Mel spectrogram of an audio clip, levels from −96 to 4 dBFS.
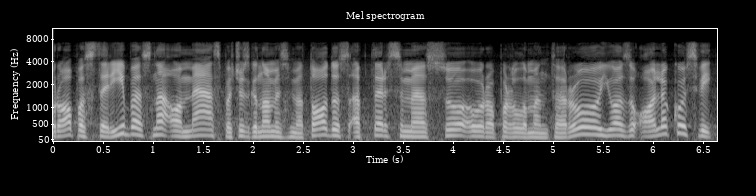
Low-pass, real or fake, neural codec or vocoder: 7.2 kHz; real; none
